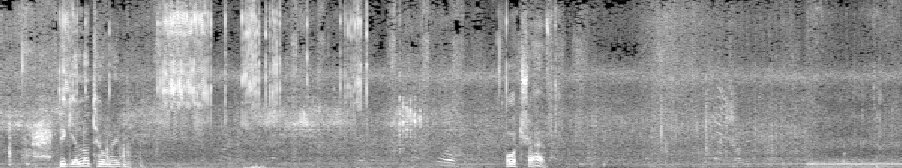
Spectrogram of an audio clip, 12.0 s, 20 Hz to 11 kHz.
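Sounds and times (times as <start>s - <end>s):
fishing reel being cranked: 0.7s - 5.8s
low steady hum: 7.6s - 12.0s.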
